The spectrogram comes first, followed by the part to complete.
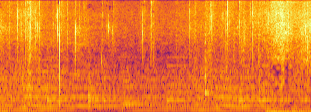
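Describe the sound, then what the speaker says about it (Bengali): Two bay leaves and white cumin seeds sizzle in hot oil for a chicken curry, a steady dense crackle with sharp pops, heard alone and close up. "এবার এই তেলে আমি দুটো তেজপাতা আর একটু সাদা জিরে ফোড়ন দিয়ে দেবো।"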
